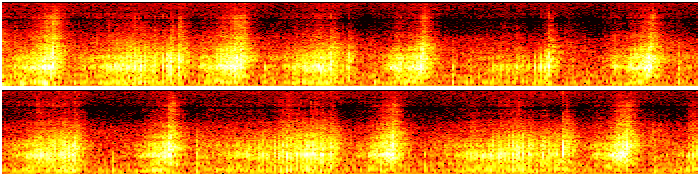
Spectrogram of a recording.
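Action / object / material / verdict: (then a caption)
scrape / fabric-covered storage box / fabric / none. Long silver nails scratch the fabric of a large pink patterned fabric-covered storage box or ottoman. Quick, raspy rubbing strokes repeat in a steady rhythm, each swelling into a brief louder swipe. The sound is soft, dry and midrange, with little low end and no ring after each stroke.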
